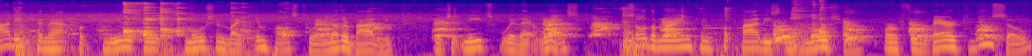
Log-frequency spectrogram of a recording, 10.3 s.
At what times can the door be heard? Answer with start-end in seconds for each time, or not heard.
0.1-0.5, 5.8-7.3.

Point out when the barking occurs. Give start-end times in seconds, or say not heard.
0.2-4.7, 5.3-6.9, 7.7-10.0.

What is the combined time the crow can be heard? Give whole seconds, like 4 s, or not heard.
not heard.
